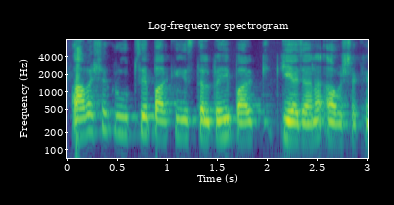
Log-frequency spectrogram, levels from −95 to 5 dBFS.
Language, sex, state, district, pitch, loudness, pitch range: Hindi, male, Rajasthan, Jaipur, 160 Hz, -17 LUFS, 150-175 Hz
